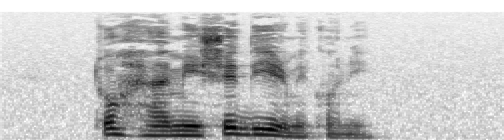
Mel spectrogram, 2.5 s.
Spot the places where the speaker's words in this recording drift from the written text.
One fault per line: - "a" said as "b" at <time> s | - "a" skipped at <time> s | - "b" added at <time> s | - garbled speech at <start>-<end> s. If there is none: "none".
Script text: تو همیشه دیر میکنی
none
